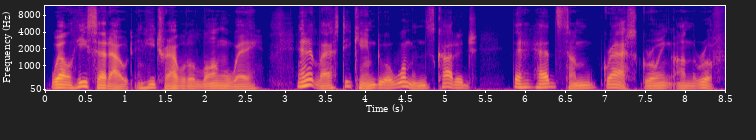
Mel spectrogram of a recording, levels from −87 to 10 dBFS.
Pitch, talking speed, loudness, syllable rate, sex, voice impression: 110 Hz, 190 wpm, -20 LUFS, 4.4 syllables/s, male, masculine, old, thick, tensed, powerful, slightly soft, clear, halting, calm, mature, friendly, reassuring, wild, lively, kind, slightly strict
